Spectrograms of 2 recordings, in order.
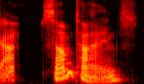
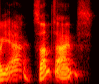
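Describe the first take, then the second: First: It sounds reluctant and negative. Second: It sounds willing and positive.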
